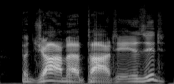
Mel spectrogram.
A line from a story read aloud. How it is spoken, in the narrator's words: he growled up the stairs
